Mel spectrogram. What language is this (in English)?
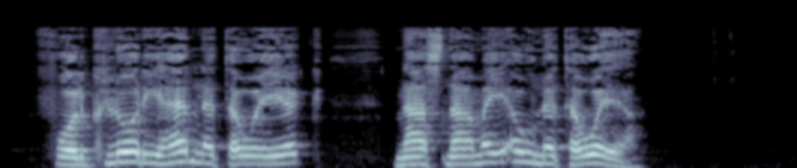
Central Kurdish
